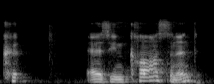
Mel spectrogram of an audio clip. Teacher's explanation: k, as in consonant, is voiceless. The place of articulation, which is velar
